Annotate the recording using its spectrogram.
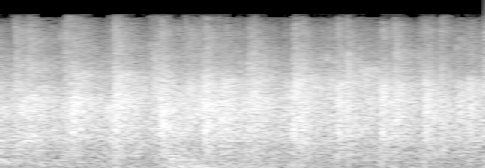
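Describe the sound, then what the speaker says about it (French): A large audience at a university structured-debate championship quarterfinal applauds the candidates with loud, dense, continuous clapping that holds steady throughout. "Je vous demande d'applaudir très très fort les candidats"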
